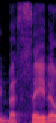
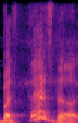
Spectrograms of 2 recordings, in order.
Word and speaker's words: Bethesda: And now whenever I see Bethesda, it's spelled pretty close to Bethsaida. So I say Bethsaida without thinking about it.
